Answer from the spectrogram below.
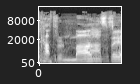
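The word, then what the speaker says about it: Katherine Mansfield: Catherine Mansfield.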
